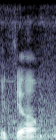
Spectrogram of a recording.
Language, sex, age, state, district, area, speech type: Assamese, male, 60+, Assam, Tinsukia, rural, spontaneous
